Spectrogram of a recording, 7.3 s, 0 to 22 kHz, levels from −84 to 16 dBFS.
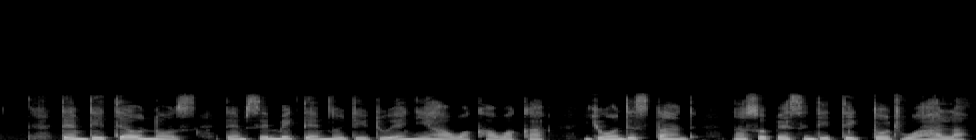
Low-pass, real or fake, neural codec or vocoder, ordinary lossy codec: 7.2 kHz; real; none; none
